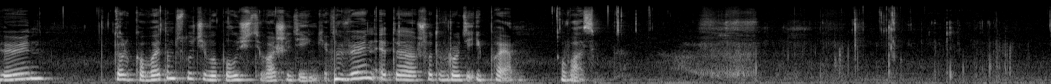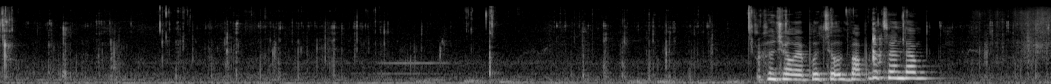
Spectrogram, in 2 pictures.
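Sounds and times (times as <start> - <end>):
person chewing food: 6.1 - 18.2, 19.2 - 21.0.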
